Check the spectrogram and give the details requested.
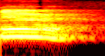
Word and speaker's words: heir: An hour, an heir, ¿vale?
